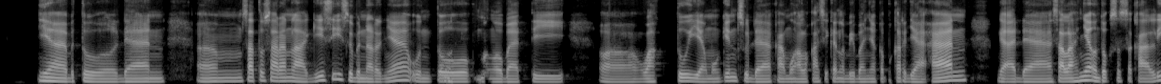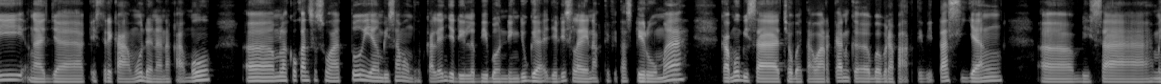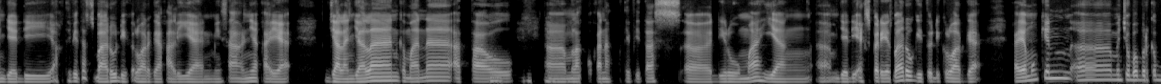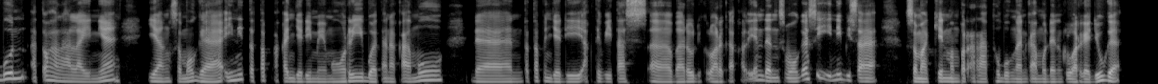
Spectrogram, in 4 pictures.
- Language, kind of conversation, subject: Indonesian, advice, Bagaimana cara memprioritaskan waktu keluarga dibanding tuntutan pekerjaan?
- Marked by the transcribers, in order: other background noise; in English: "bonding"; in English: "experience"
